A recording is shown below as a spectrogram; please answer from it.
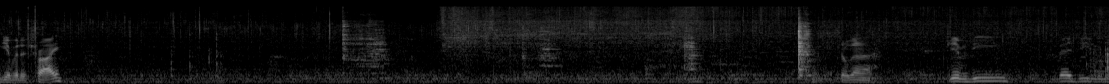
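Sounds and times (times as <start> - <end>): food sizzling on griddle: 0.0 - 11.0
metal spatula scraping griddle: 3.3 - 5.8, 6.6 - 7.1.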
